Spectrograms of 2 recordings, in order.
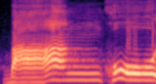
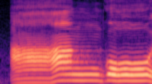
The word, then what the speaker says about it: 앙고: 근데 스님들 축원할 때면 꼭 망고 이러는데 그 망고의 망이 죽은 사람 축원하는 거 아닙니까? 이래서 내가 그냥 미치고 발작 뛰겠다. 내가 망고가 아니라 뭐예요? 그렇죠. 앙이에요. 앙고 이러는 거예요. 우러를 앙자.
